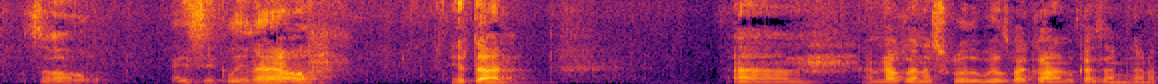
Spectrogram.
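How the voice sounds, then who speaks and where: A man's fairly high-pitched voice with a non-native accent, ordinary pitch variation and a fairly slow pace. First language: not English. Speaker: car hobbyist. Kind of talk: tutorial. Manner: casual, hesitant with fillers.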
